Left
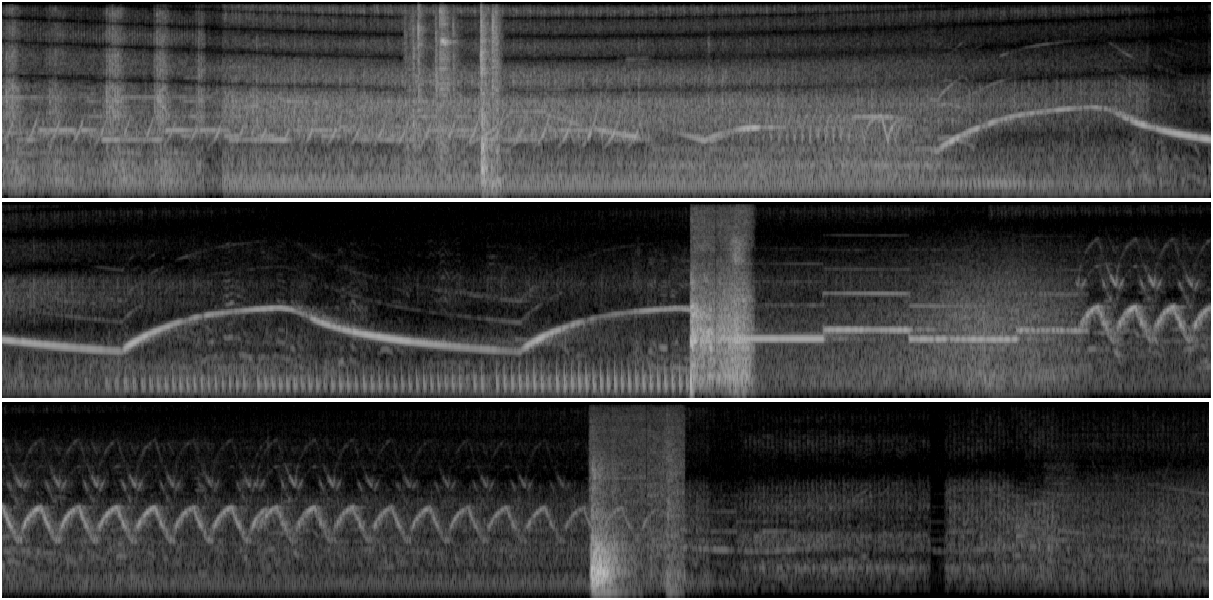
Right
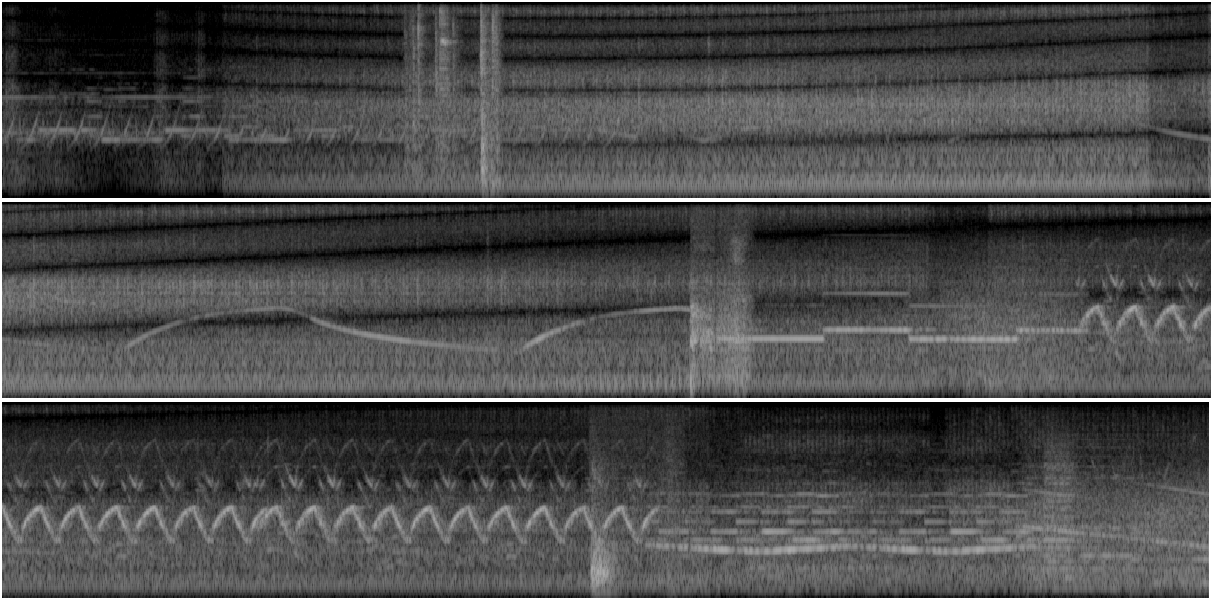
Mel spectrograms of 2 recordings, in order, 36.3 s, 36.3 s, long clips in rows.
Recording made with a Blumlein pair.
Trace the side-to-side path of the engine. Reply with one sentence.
In this clip you hear the engine move from left to right.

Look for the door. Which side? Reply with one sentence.
In this clip you hear the door on the left.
